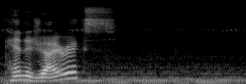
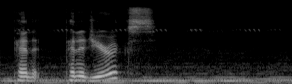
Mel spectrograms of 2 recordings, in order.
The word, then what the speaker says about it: panegyric: up wills, and the inscriptions on monuments and panegyrics? Panegyrics? What does that mean? Penicillin? Panegyric. Panegyric. Panegyric. Okay, well, I got the pronunciation correct.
